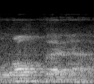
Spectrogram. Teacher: di sini ada ro yang dibaca tebal atau kalau dalam bahasa tajwid itu tafkhim. Itu rabbana ro.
